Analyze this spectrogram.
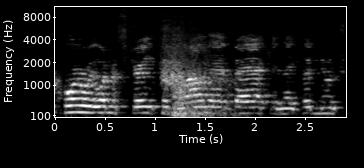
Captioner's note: door closes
